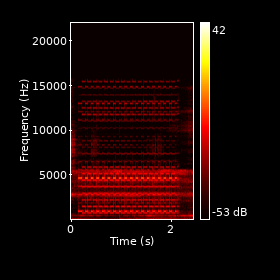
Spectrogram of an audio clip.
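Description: Telephone ringing with an electronic warbling ring: two tones alternating rapidly, about ten times a second, for about two seconds before it cuts off.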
